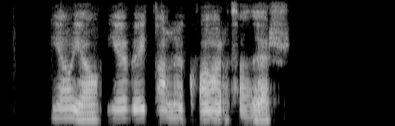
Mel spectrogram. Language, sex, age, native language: Icelandic, female, 40-49, Polish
